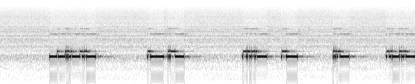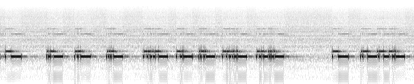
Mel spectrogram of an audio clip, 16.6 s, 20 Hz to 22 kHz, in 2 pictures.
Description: TTY/TDD text telephone tones (45.45 baud Baudot), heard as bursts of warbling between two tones, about 400 Hz shift, 1600 Hz centre. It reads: FIVE HOSPITALS AND FIFTEEN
